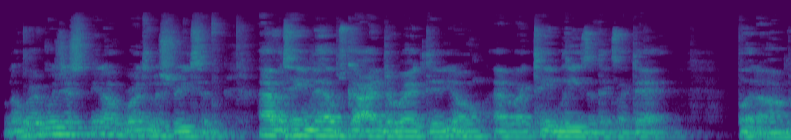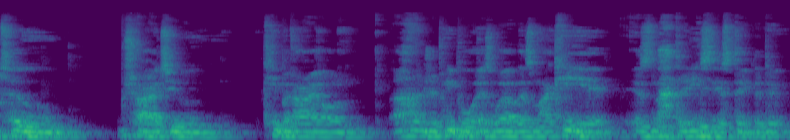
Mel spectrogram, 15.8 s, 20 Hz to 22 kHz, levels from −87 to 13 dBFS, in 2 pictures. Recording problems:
off-mic speech; far
room echo; noticeable; dies away in 0.4 s

